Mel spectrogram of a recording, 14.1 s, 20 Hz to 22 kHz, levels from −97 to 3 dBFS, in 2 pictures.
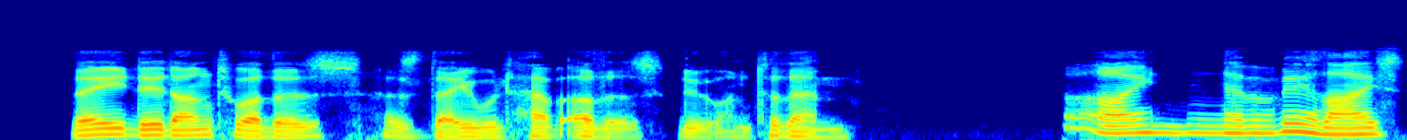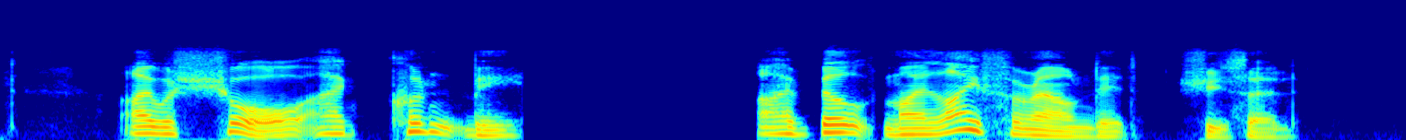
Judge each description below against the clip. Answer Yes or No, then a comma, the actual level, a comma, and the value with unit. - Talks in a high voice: No, low, 125 Hz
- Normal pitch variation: No, wide, 7.7 semitones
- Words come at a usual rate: No, slow, 125 wpm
